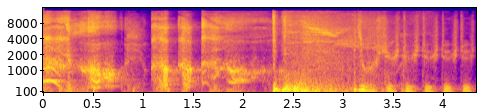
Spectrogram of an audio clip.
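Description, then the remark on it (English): A person vocally imitates a huge nuclear explosion with a burst of rough, breathy, rumbling mouth noises and throaty blasts lasting a few seconds, loud. “Chucking a nuke in a tornado. Yeah. I'll do the rest of the explosion for it.”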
